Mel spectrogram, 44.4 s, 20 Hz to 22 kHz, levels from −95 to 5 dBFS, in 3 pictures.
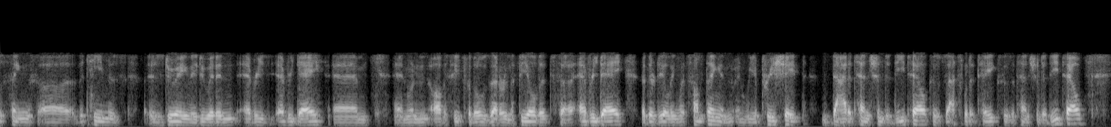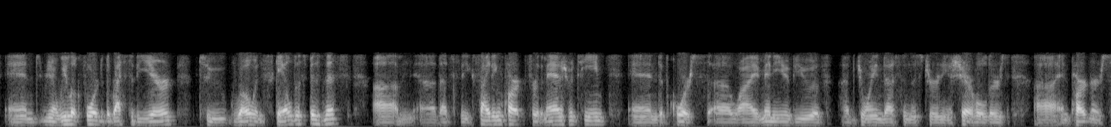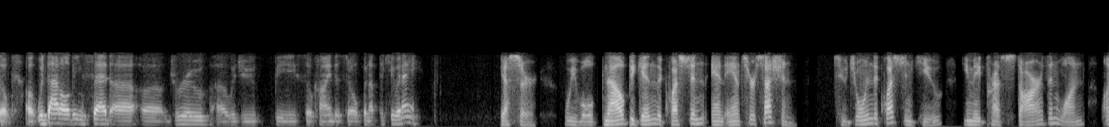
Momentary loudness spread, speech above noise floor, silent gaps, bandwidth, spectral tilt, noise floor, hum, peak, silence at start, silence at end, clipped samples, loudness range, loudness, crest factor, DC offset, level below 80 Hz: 13 LU; 51 dB; 40.26-40.33 s; 4.2 kHz; -3.5 dB/octave; -74 dBFS; none; 0 dBFS; 0 s; 0 s; under 0.1%; 5 LU; -24 LUFS; 24 dB; under 0.1%; -62 dBFS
